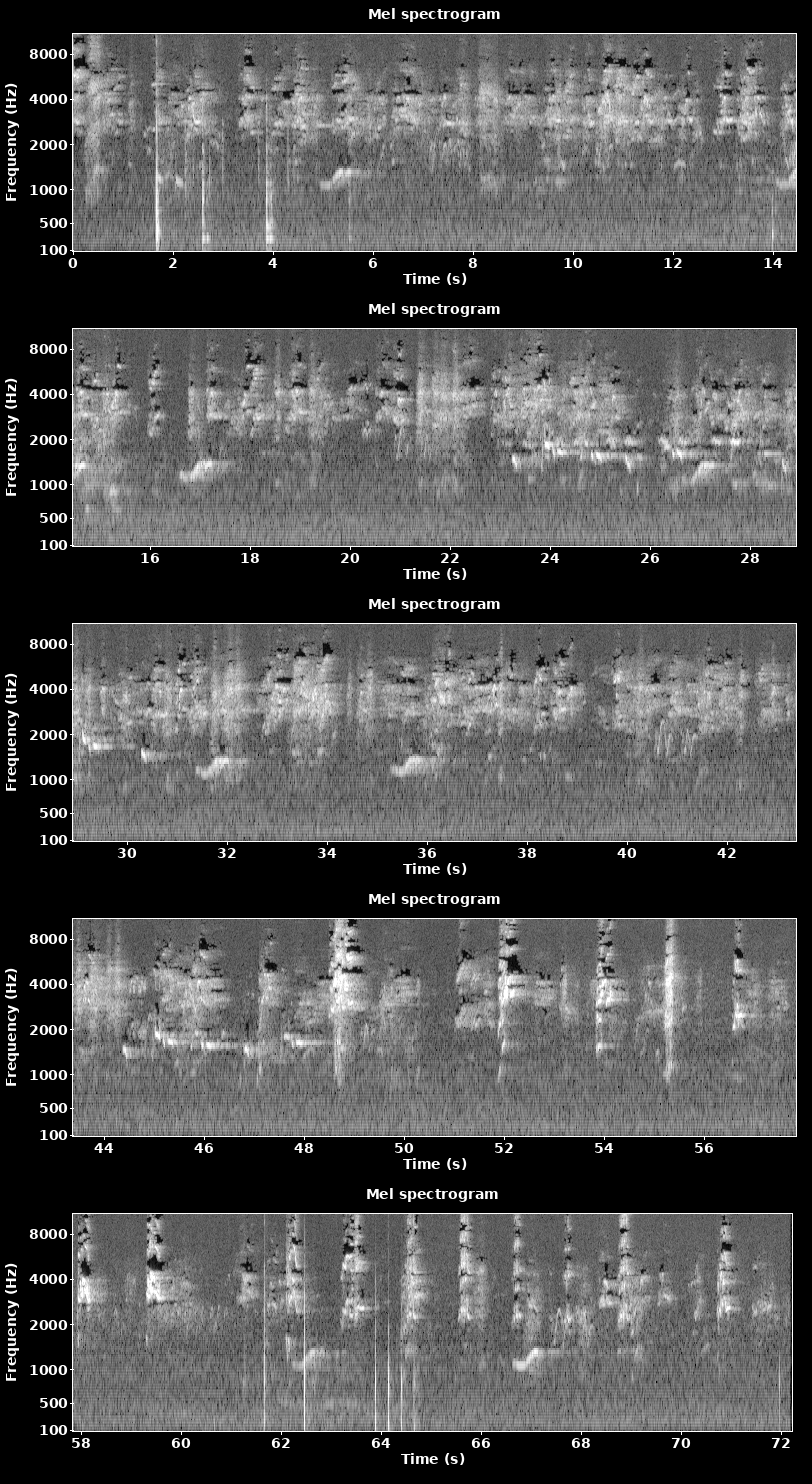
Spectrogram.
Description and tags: A sound of bird tweets and chirps.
